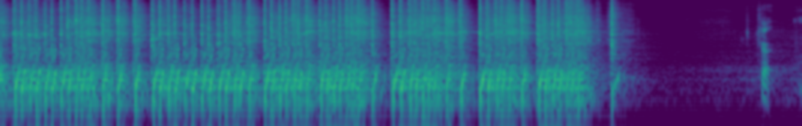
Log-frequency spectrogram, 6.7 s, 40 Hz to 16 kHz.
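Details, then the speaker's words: 1997 Harley-Davidson Springer Softail revival, carburetor accelerator pump not squirting fuel after cable adjustment: loud, choppy, uneven firing that chokes and cuts out on throttle blips; clog suspected in pump passage/check valve, fix unsuccessful, carb to be redone. "okay so that did not fix our problem there's a clog somewhere in this so we got to do this all again"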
